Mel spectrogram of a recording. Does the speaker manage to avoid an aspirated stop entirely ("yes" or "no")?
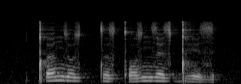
yes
